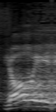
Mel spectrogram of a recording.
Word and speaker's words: Yahweh: you heard of Jehovah Yahweh is the more correct pronunciation of God's name you always say to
